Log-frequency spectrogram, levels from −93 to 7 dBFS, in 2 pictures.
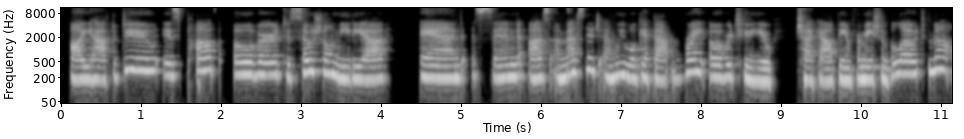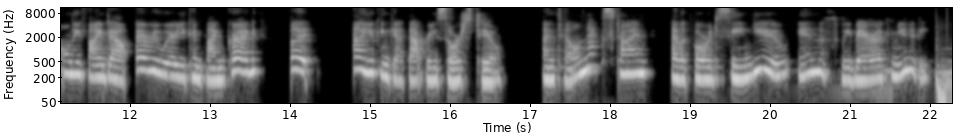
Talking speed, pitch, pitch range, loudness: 165 wpm, 210 Hz, 185-265 Hz, -19 LUFS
